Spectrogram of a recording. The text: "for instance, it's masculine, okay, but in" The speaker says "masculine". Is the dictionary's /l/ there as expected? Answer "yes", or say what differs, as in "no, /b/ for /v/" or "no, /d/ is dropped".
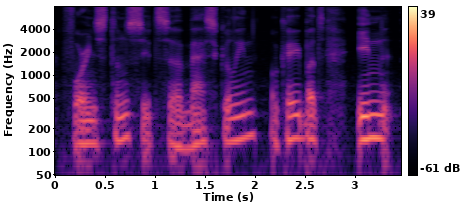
yes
